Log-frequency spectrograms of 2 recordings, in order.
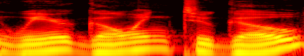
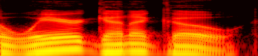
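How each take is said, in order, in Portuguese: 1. Going to é pronunciado por completo, com cada som claro. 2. Going to é reduzido para um rápido gonna. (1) "Que pode ser também we're going to go" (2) "se nós vamos pronunciar dessa forma como os nativos pronunciam"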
